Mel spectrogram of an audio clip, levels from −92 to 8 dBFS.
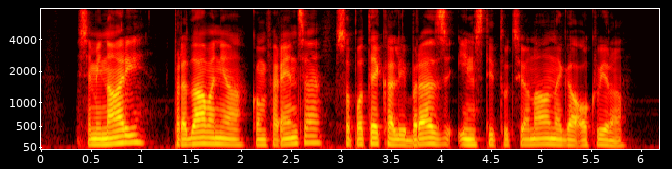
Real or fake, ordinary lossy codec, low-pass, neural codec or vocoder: real; none; none; none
